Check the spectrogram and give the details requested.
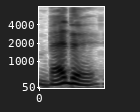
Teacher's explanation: লক্ষ্য করছেন এখানে আমরা ধাক্কা দিয়ে পড়লাম, কারণ হলো এখানে দালের উপরে সুকুন হয়েছে। আমরা জানি কফ, ত, বা, জিম, দাল, এই 5টাকে বলা হয় কলকলার হরফ।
